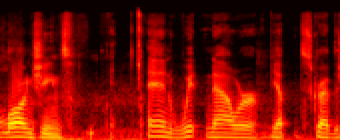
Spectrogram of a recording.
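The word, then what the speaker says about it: Longines: long jeans witnaur hour I'll give you the pronunciation I know I called it long johns it's called long jeans and witnaur yep describe the show see the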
